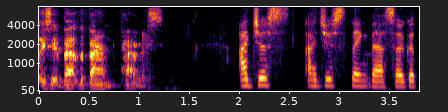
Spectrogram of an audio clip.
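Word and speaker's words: PVRIS: so I love a band called Paris it's spelled PVR I know them I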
